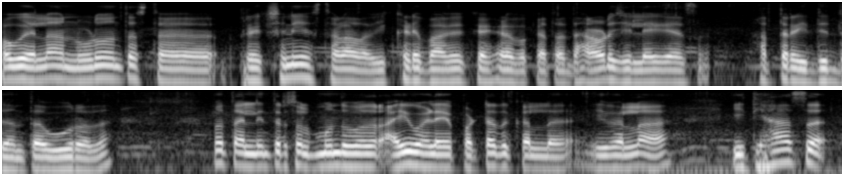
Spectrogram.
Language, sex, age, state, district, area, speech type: Kannada, male, 30-45, Karnataka, Dharwad, rural, spontaneous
